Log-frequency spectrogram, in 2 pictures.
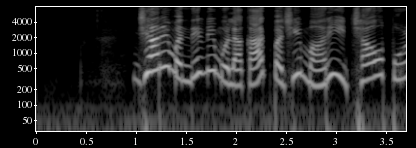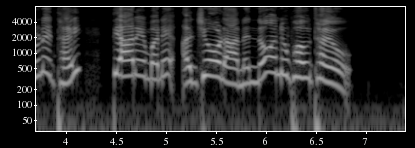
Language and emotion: Gujarati, happy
